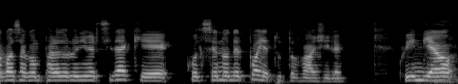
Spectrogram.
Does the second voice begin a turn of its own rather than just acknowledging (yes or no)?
no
